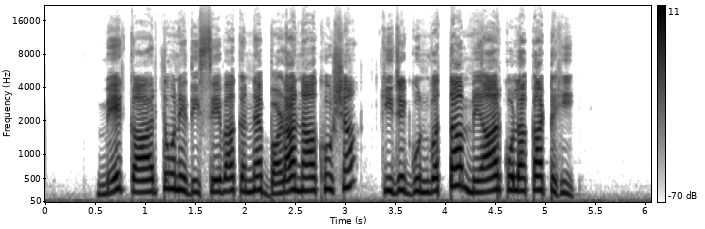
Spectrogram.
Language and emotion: Dogri, angry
